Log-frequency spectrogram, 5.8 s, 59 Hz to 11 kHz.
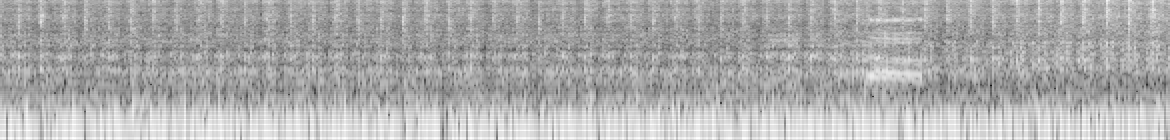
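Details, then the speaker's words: Procharged LS V8-swapped BMW that failed during Sick Week: a lumpy idle with a sporadic, irregular knock of about 88 per minute. It points to a bottom-end knock. "I guess it answers the question if it is a bottom end or not."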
